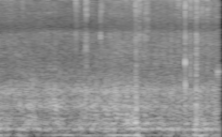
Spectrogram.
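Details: Many Asian hornets crowd around their nest, giving a steady, dense buzzing hum that fills the whole stretch, with faint scattered clicks and rustles over it.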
